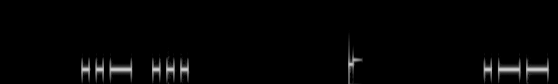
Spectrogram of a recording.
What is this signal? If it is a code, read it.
Morse code, heard as a keyed tone, about 17 wpm, 700 Hz. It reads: US W
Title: Two Letter Words - 17wpm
